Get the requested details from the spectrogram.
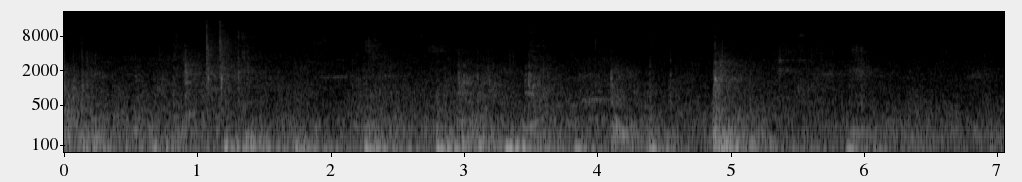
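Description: Footsteps tap on a wooden stage floor in a large echoing hall.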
